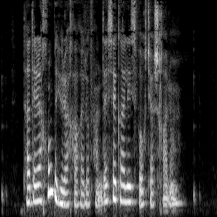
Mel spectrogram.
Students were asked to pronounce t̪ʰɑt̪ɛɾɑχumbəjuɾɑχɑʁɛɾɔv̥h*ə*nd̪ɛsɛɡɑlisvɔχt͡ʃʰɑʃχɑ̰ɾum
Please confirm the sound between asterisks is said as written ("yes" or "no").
no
